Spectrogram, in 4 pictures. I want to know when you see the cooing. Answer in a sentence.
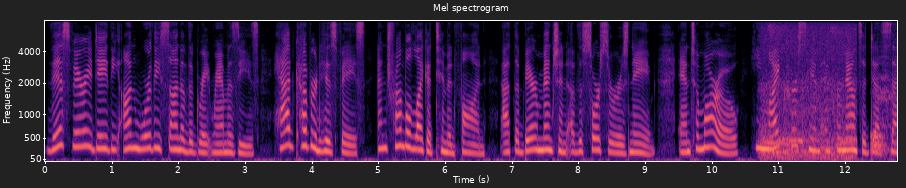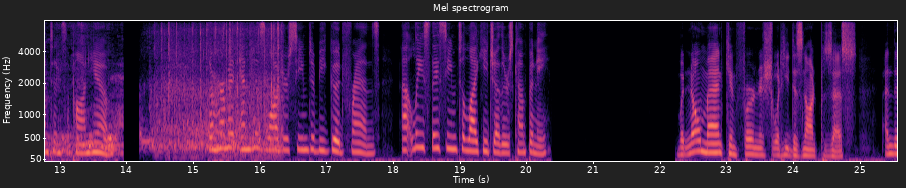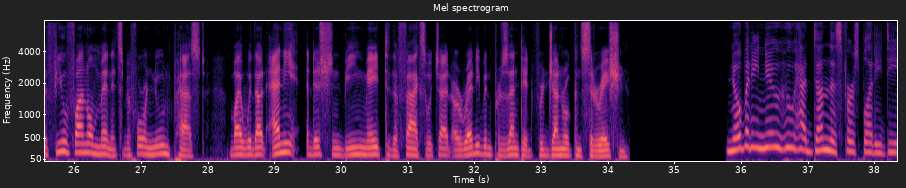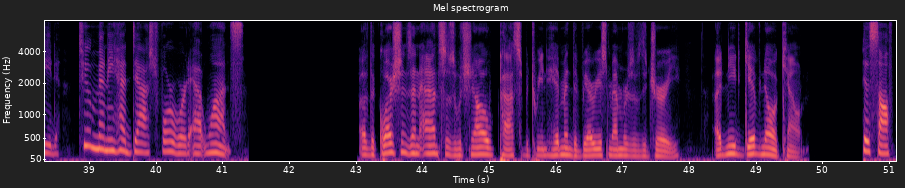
The cooing can be heard from 10.7 to 16.4 s.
